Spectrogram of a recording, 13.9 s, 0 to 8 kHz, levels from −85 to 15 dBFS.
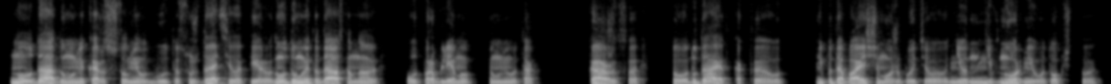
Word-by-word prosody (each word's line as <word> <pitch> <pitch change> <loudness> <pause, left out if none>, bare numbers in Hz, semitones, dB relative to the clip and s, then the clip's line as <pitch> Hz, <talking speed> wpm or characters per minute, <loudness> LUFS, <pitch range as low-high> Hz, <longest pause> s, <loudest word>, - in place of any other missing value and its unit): Ну 145 +3 +4
да, 145 -4 +7
думаю, 115 0 -1
мне 110 0 -1
кажется, 110 -2 -1
что 110 - -4
меня, 105 0 -1
вот, 105 -1 -4
будут 105 -1 -5
осуждать, 120 +7 0
и 115 - -1
во-первых. 105 0 -2
Ну, 145 -1 +4
думаю, 130 -1 +5
это 120 -2 -2
да, 115 0 +7
основная, 110 -2 -2 0.3
вот, 110 -1 -4
проблема. 110 -1 -1 0.2
Мне 100 -1 -3
вот 100 0 -7
так, - - -5 0.6
кажется, 110 -4 +2 0.4
что, 110 -1 0
ну 130 +3 -1
да, 150 +4 +4
это 110 - 0
как-то, 110 -1 -5
вот, 105 0 -7 0.4
неподобающе 120 -1 +2
может 105 -2 -4
быть, 100 +2 -6
не 95 +2 -2
в 110 - -1
не 115 +1 -1
в 105 -1 -10
норме 120 -3 +1
вот 105 0 -6
общество 105 -2 -9
110 Hz, 170 wpm, -21 LUFS, 105-120 Hz, 0.6 s, да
